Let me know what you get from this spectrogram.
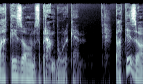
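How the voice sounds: The reading voice is natural, and the intonation moves in a lively way.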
